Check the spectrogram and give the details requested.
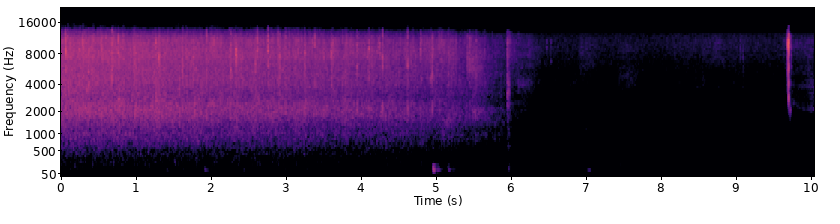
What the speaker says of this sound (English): Can we have one more round of applause for our academic award winners?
